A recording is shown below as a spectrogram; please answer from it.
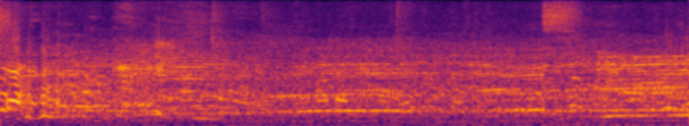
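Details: {'caption': 'Jumbo cattle in Indonesia in the morning, long sustained moos overlapping in a noisy gathering, with people speaking throughout.'}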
